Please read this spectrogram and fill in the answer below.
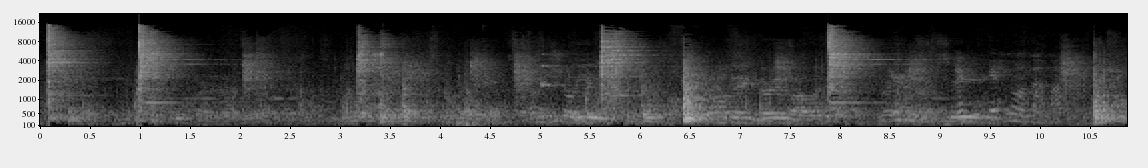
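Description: Swords striking shields in sword-and-shield sparring: about six sharp cracks and bangs at irregular intervals, each ringing briefly and echoing in a large hall.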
